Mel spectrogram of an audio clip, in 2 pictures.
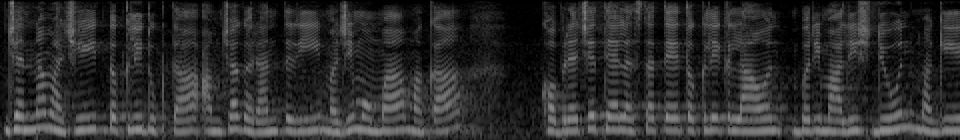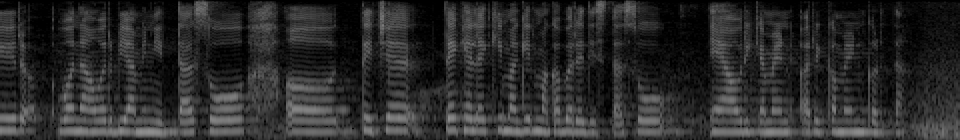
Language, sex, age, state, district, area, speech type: Goan Konkani, female, 18-30, Goa, Pernem, rural, spontaneous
